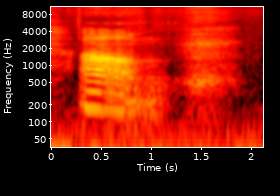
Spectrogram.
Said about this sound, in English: And oh my God, that was such a big yawn. That was such a big yawn. Big yawn.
